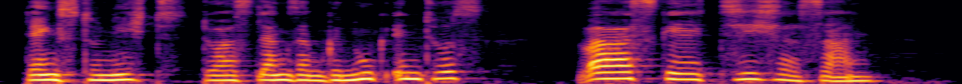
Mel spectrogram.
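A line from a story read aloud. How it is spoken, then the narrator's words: Drunken slurring. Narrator (German): lallte er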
